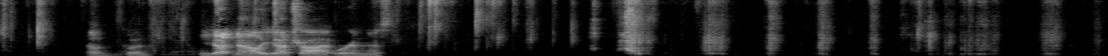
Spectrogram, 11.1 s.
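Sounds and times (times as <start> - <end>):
crunchy snack being chewed: 4.2 - 11.0.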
